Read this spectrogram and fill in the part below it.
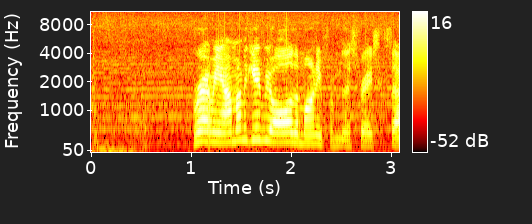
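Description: A racing car engine revs up and down loudly.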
